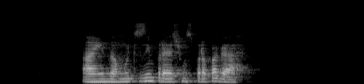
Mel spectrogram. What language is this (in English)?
Portuguese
